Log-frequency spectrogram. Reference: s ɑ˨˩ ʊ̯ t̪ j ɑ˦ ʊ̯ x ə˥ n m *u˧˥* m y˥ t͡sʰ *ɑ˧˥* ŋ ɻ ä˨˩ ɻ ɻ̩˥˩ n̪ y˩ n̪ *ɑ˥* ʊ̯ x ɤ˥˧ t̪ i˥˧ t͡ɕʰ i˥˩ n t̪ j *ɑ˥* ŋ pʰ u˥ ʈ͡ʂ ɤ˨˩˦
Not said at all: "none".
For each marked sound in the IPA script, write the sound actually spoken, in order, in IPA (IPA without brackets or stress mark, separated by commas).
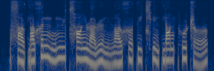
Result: u˧˥, ɑ˥, ɑ˧˥, ɑ˥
